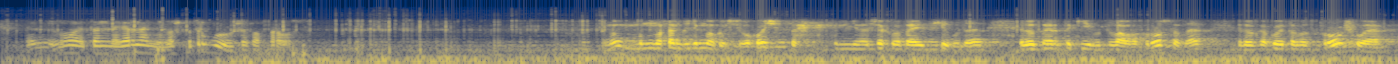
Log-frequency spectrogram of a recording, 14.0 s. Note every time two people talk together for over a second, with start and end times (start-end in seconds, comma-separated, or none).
none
